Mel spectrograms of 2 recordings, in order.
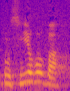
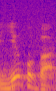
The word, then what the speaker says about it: Jeová: sabendo gutural os judeus jehová Ou seja a pronuncia a pronúncia exata que eles pronunciavam era Jeová eraa justamente isso Porém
